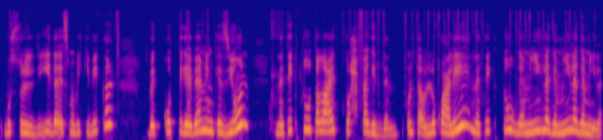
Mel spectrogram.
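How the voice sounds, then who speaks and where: A woman's voice: a little high, expressive, quick pace, dark tone, no room sound. A woman with an Egyptian Arabic accent chatting casually in a cooking vlog, talkative and repeating herself, often checking in with "okay?". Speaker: cooking vlogger.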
